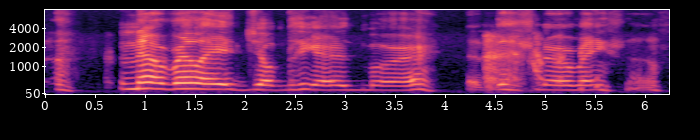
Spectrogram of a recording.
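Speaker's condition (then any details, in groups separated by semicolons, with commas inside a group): Friedreich's ataxia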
